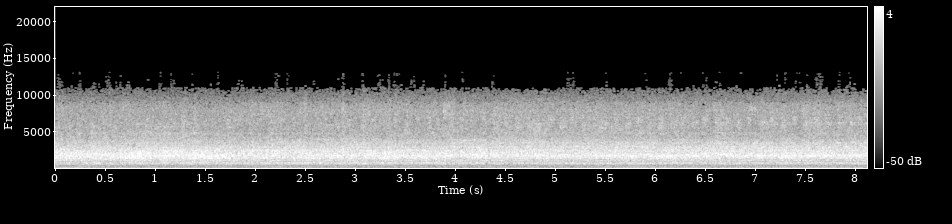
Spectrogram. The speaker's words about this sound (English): Now we're passing that train. So there's the engine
